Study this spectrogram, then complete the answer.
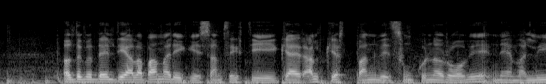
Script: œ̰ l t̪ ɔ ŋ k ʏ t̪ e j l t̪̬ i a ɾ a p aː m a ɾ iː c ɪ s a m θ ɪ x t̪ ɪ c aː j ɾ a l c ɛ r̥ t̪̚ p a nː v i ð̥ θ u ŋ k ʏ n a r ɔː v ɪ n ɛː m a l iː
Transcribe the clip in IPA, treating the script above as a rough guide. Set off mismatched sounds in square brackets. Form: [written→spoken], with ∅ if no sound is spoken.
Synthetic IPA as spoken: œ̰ l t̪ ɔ ŋ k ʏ t̪ e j l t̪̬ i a [ɾ→l] a p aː m a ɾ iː c ɪ s a m θ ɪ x t̪ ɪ c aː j ɾ a l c ɛ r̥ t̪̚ p a nː v [i→ɪ] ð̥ θ u ŋ k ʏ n a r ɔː v ɪ n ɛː m a l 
